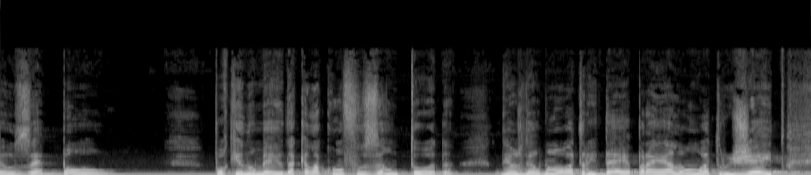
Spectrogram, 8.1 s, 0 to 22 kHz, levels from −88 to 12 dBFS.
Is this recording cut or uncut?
cut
